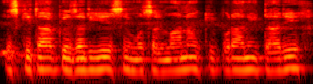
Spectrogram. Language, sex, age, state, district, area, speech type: Urdu, male, 45-60, Bihar, Saharsa, rural, spontaneous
